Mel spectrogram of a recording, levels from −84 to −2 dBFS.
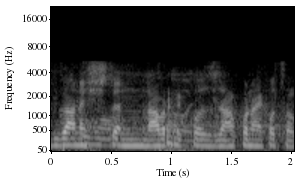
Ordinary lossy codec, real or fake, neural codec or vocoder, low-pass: AAC, 24 kbps; real; none; 5.4 kHz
